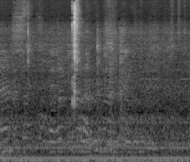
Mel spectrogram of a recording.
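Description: A single short plastic click as a disposable syringe and needle are handled, over a steady low hum and faint voices in the background.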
